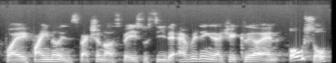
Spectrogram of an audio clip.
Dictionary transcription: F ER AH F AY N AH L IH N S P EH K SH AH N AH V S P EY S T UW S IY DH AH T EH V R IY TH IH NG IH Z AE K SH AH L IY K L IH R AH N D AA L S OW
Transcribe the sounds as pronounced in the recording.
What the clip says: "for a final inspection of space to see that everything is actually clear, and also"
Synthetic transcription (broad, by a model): F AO AH F AY N AH L IH N S P EH K SH AH N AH S P EY S T UW S IY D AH T EH V R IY T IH NG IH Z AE K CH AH L IY K L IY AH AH N AA L S OW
